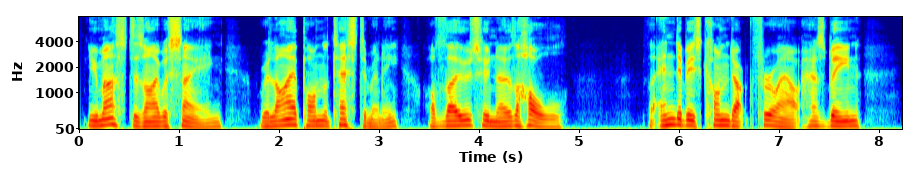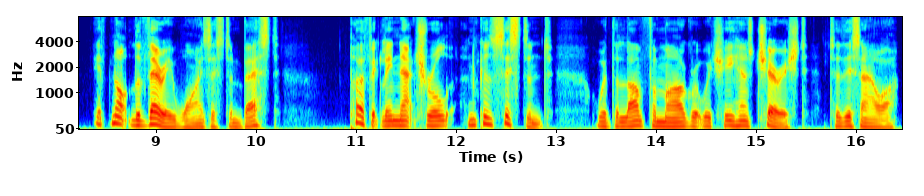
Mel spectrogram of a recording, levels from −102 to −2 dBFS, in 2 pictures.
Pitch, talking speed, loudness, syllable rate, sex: 120 Hz, 165 wpm, -19 LUFS, 5.2 syllables/s, male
